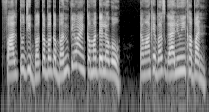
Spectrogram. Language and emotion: Sindhi, angry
